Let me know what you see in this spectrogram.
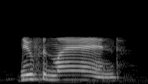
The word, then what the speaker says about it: Newfoundland: Newfoundland. Please pronounce it better for me, guys. – Newfoundland. – Okay, so it's heavy on the land part.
